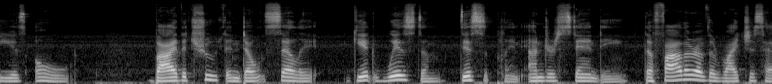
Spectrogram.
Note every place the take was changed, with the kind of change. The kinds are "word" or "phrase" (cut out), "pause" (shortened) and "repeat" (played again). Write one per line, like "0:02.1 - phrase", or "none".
0:05.2 - word
0:06.3 - pause

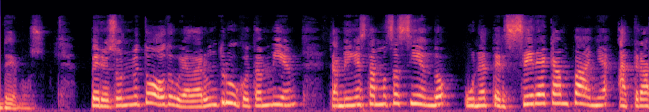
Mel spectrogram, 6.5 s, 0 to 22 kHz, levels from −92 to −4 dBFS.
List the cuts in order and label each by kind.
none

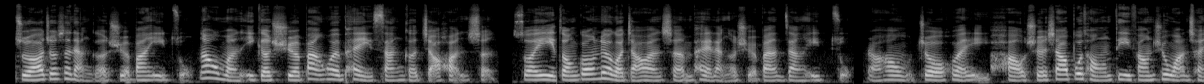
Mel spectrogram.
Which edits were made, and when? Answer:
0:05.0 - pause
0:08.6 - pause

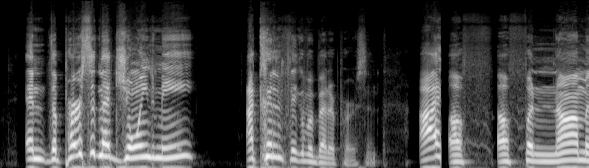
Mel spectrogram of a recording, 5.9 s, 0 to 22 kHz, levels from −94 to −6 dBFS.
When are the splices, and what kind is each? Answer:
0:04.4 - word

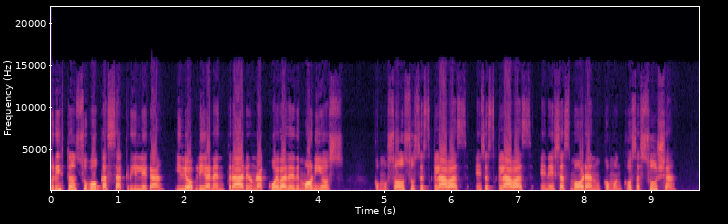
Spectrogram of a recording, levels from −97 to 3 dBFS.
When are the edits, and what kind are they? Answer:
0:01.8 - pause
0:04.8 - word
0:06.4 - repeat

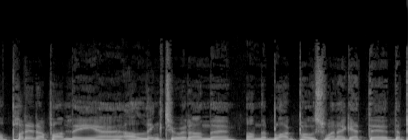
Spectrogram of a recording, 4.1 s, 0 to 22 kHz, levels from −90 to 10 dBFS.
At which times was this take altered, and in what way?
0:02.4 - pause

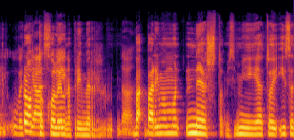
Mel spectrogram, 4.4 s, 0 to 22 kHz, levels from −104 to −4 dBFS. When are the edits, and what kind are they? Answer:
0:01.0 - word

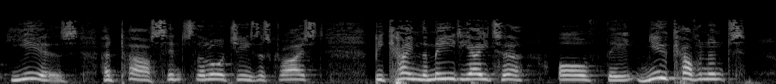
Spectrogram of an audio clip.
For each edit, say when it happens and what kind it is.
none

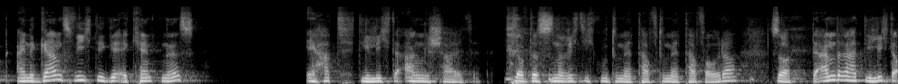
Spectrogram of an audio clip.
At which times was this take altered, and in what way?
0:04.9 - pause
0:06.6 - repeat

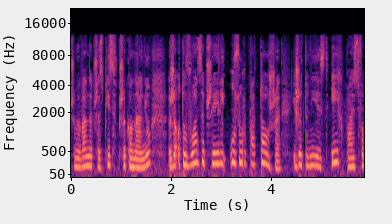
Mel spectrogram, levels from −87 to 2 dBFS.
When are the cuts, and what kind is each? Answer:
none

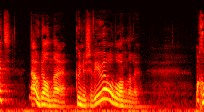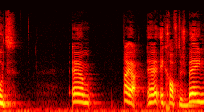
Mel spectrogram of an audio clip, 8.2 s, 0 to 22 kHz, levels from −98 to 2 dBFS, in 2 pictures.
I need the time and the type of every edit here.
none

